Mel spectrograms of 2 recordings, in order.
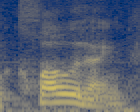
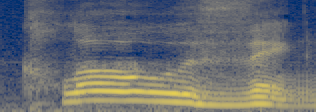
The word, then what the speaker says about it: clothing: Clothing. Notice how my tongue comes out in the middle of the word and the TH sound is pushed out.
